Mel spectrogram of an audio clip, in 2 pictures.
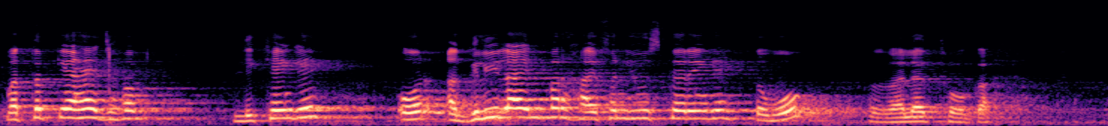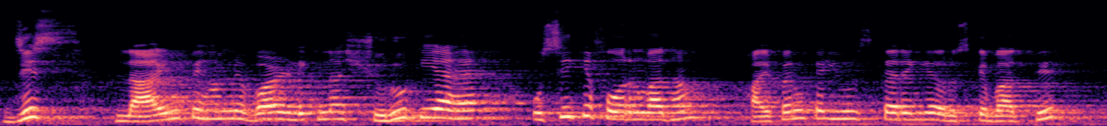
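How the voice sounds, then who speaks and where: A woman from Pakistan, teaching a grammar lesson online. She explains step by step, asks the class questions, answers them herself, and reads the English examples slowly and carefully. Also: a little high, animated, warm tone, dull audio. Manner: slow, careful reading of English example sentences. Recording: echoey room with long reverb.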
